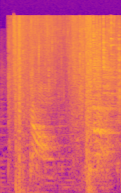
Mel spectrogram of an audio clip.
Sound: Jesper thuds

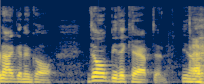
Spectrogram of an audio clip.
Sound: laughs

